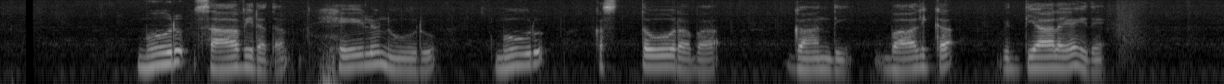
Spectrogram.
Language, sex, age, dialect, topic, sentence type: Kannada, male, 18-24, Mysore Kannada, banking, statement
